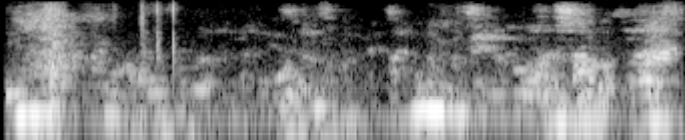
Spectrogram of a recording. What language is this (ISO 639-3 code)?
kin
